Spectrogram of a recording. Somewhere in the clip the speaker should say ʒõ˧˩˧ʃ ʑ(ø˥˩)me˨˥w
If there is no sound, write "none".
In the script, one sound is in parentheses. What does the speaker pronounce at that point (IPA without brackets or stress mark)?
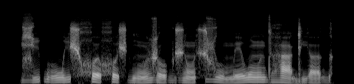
u˥˩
